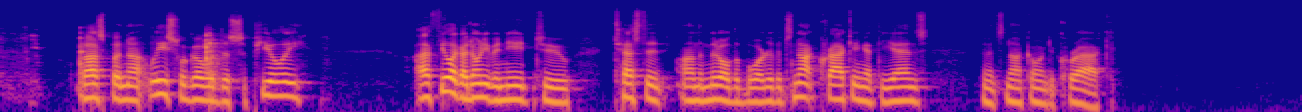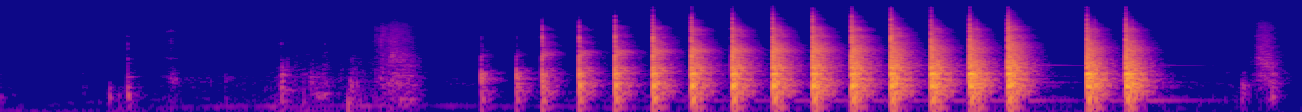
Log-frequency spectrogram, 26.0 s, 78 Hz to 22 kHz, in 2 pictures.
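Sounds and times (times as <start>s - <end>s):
hammer tapping wooden peg: 17.8s - 24.6s.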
